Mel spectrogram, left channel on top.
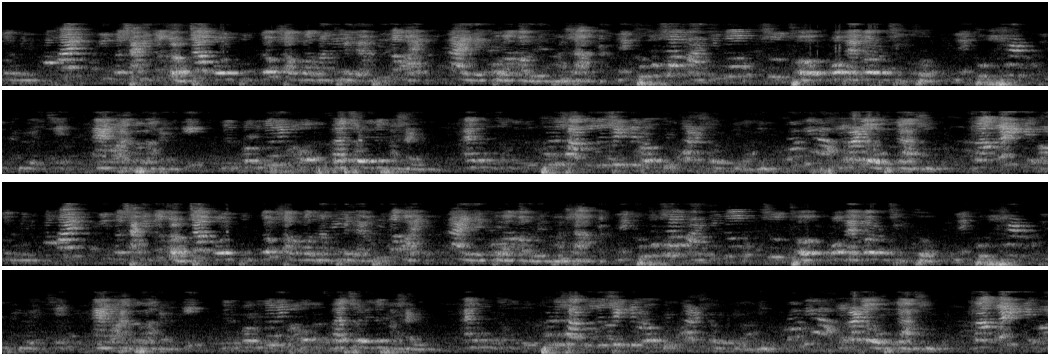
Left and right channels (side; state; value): both; normal; correlation 0.38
